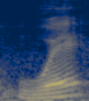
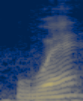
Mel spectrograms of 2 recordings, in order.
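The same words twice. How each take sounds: The two takes are said the same way.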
